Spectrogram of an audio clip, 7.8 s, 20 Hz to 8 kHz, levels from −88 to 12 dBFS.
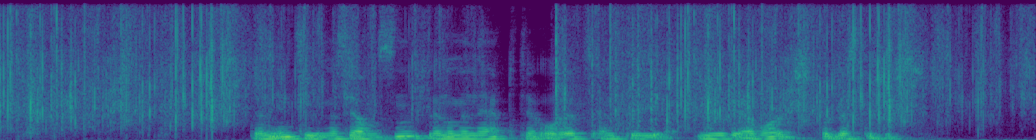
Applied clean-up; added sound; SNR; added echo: none; Crumpling, crinkling; 13 dB; reverberation time 0.4 s.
